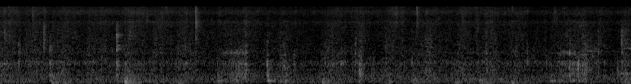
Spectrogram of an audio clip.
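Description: Chopped onion and spices sizzling in hot oil as a wooden spatula stirs them, with scattered light clicks and scrapes of the spatula against the pot.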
